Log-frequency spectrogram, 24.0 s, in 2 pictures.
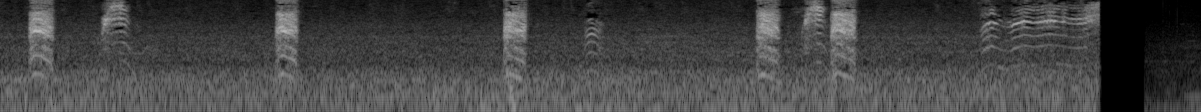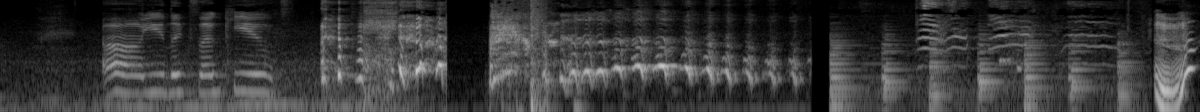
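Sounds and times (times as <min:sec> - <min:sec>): steady background noise: 0:00.0 - 0:16.6
crow cawing: 0:00.3 - 0:00.6, 0:02.8 - 0:03.0, 0:05.0 - 0:05.3.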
